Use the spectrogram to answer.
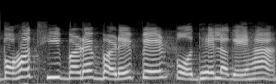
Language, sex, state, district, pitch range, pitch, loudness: Hindi, female, Punjab, Pathankot, 265-315 Hz, 280 Hz, -11 LUFS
